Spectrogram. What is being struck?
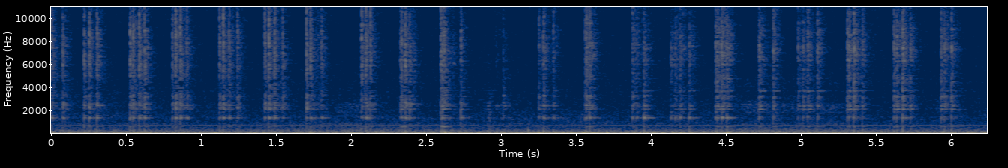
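Aluminum soda can.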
